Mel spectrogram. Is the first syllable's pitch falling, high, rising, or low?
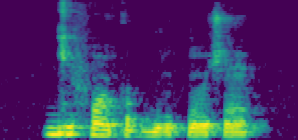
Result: high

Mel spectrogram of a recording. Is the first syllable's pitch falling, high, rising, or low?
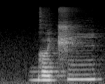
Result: low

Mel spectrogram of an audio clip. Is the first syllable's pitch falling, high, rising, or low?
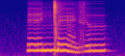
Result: high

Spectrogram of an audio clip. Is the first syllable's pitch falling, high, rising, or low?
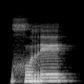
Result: low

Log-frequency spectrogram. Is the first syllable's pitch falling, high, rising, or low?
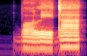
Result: low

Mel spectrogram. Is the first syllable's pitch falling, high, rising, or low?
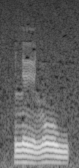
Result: low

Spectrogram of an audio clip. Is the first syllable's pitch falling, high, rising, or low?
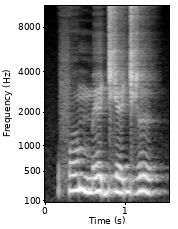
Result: rising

